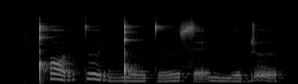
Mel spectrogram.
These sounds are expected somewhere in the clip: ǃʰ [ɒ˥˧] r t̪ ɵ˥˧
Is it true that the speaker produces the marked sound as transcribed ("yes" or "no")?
yes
